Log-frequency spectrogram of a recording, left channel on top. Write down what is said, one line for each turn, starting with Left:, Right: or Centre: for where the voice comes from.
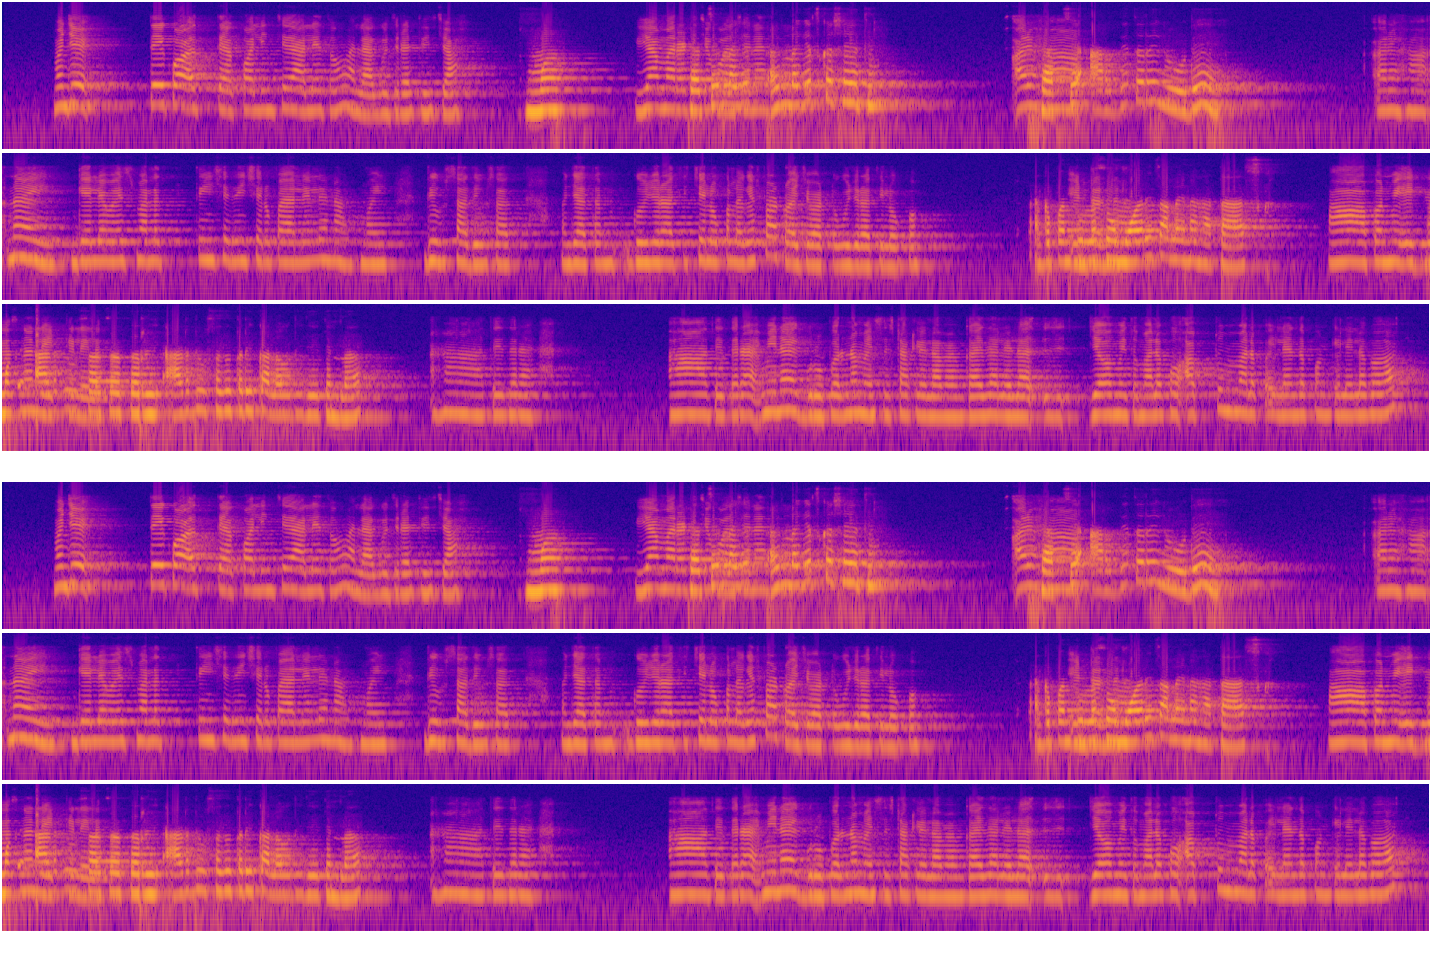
Right: म्हणजे ते-कॉ त्या कॉलिंगचे आले तो मला गुजरातीच्या
Centre: म
Right: या मराठीच्या
Centre: ह्याचे
Right: कॉलचे
Centre: लगेच
Right: ना
Centre: आणि लगेच कसे येतील
Right: अरे
Centre: ह्याचे
Right: हा
Centre: अर्धे तरी येऊ दे
Right: अरे हा नाही गेल्या वेळेस मला तीनशे तीनशे रुपये आलेले ना मग दिवसा दिवसात म्हणजे आता गुजरातीचे लोक लगेच पाठवायचे वाटत गुजराती लोक <inaudible>
Centre: अगं पण तुला
Right: इंटरनल
Centre: सोमवारी च आलाय ना हा टास्क
Right: हा पण मी एक दिवस
Centre: मग
Right: ना लेट
Centre: आठ
Right: केलेलं
Centre: दिवसाचा तरी आठ दिवसाचा तरी कालावधी दे त्यांला
Right: हा ते तर हाय हा ते तर हाय मी ना एक ग्रुप वर ना मेसेज टाकलेला मॅम काय झालेला जेव्हा मी तुम्हाला तुम्ही मला पहिल्यांदा फोन केलेला बघा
